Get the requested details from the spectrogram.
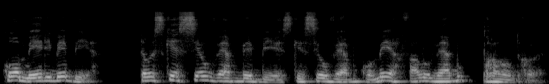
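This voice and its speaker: A man with a Brazilian Portuguese accent teaching a French lesson online, slowly and patiently repeating each French word. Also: medium pitch, expressive, warm tone, breathy edge. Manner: slow, patient, spells out French words with deliberate repetition.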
